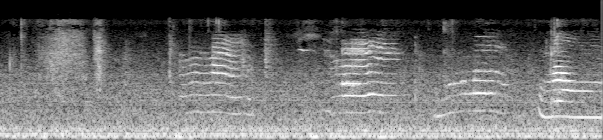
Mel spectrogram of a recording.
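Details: Several hungry Munchkin cats meowing indoors, a series of short, rising-then-falling mewing cries at intervals over a low background hum.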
